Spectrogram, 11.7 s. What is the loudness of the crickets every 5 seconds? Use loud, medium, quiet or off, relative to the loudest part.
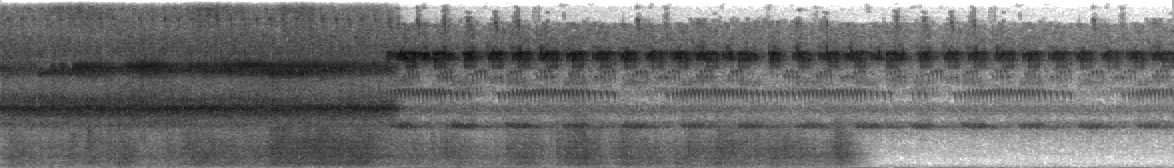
loud, medium, medium.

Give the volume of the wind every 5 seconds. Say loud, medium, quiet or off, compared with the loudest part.
loud, loud, off.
